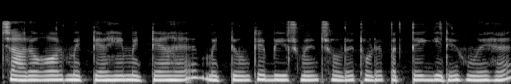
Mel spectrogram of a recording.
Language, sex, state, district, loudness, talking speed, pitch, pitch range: Hindi, female, Uttarakhand, Tehri Garhwal, -12 LUFS, 175 wpm, 200 Hz, 200-205 Hz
